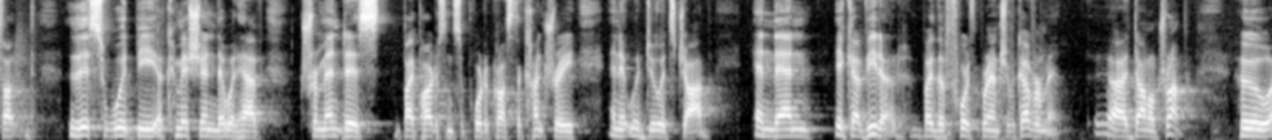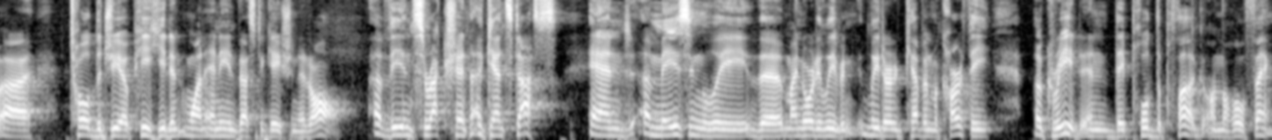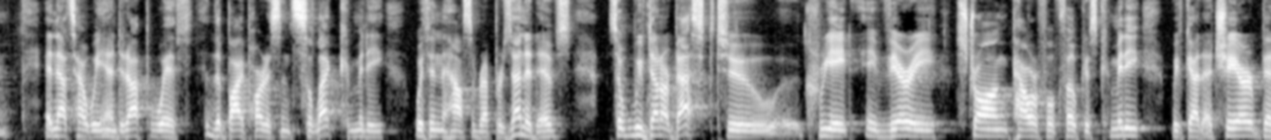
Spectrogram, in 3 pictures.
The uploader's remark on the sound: Recorded before a live audience at Georgetown’s Center on Faith and Justice.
